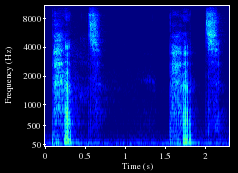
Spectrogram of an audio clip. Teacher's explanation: K, P, dan T itu dibunyikan atau diucapkan dengan bunyi ledak atau plosive sound.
